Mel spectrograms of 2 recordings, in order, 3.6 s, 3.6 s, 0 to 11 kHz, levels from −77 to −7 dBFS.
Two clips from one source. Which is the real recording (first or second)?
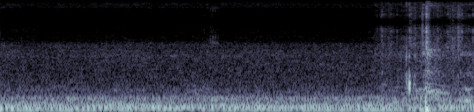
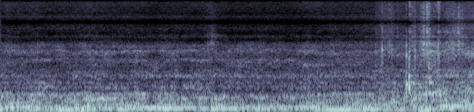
first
